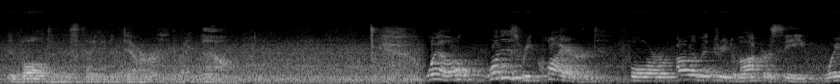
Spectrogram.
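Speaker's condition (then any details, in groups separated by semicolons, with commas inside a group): No condition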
